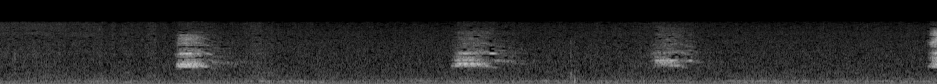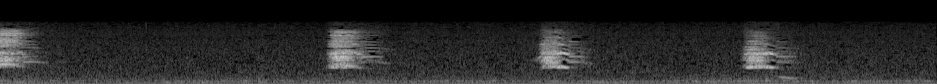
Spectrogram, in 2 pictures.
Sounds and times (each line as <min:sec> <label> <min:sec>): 0:01.8 fox call 0:02.5
0:04.5 fox call 0:05.4
0:06.5 fox call 0:07.2
0:09.3 fox call 0:09.9
0:12.6 fox call 0:13.4
0:14.7 fox call 0:15.4
0:16.8 fox call 0:17.5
